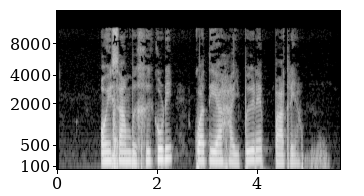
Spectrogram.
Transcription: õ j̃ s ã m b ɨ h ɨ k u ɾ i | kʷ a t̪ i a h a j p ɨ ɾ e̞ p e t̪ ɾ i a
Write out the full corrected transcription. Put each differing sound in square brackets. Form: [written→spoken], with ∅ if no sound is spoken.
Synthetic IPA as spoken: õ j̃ s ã m b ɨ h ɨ k u ɾ i | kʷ a t̪ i a h a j p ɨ ɾ e̞ p [e→a] t̪ ɾ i a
